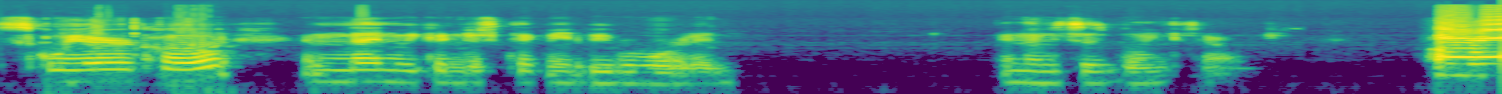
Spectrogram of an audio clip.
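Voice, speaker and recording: A woman speaks at a moderate pace in a medium pitch. She has a plain, everyday voice. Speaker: coding tutorial maker. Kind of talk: tutorial. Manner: casual, self-correcting.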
